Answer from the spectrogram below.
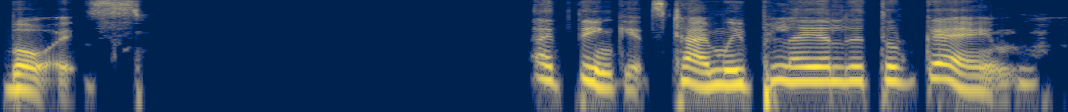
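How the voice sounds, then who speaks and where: A woman voicing a sinister possessing spirit in a tabletop role-play, slow, coaxing and menacing. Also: mid-range voice, expressive, darkish tone, dry recording.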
